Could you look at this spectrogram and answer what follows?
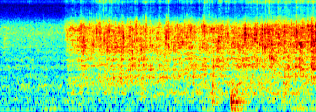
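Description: Ginger garlic paste hits hot oil in a frying pan, setting off a sudden, steady hiss of close sizzling that starts abruptly and holds loud without letup.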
